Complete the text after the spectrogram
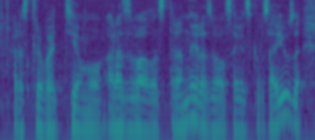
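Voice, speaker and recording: A man's fairly low, somewhat breathy voice at a very fast pace, with light background noise. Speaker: TV host. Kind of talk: live TV interview. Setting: studio. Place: studio.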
